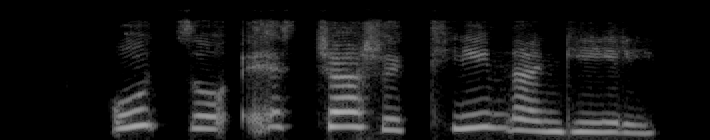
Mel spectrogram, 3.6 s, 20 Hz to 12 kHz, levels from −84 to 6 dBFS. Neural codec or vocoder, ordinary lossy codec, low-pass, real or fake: codec, 16 kHz, 0.5 kbps, X-Codec, HuBERT features, trained on LibriSpeech; Opus, 16 kbps; 7.2 kHz; fake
